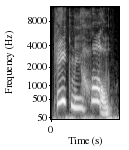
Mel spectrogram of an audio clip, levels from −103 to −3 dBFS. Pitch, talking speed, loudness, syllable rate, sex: 320 Hz, 175 wpm, -15 LUFS, 4.3 syllables/s, female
